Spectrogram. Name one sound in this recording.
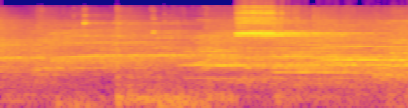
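A volleyball is struck hard with a smack.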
